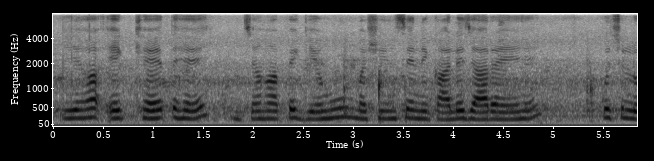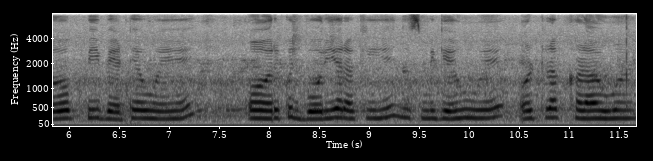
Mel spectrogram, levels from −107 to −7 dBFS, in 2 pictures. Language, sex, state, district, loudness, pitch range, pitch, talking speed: Hindi, female, Jharkhand, Sahebganj, -16 LUFS, 205-225 Hz, 210 Hz, 165 wpm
